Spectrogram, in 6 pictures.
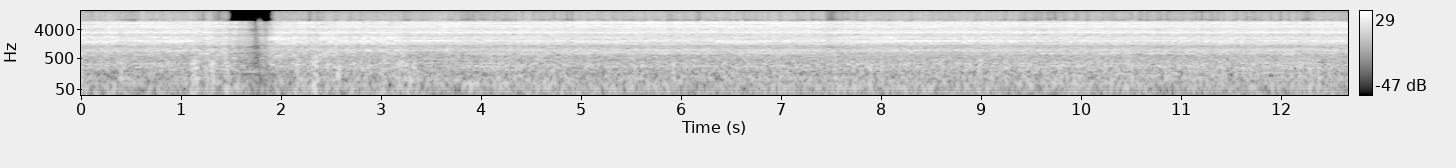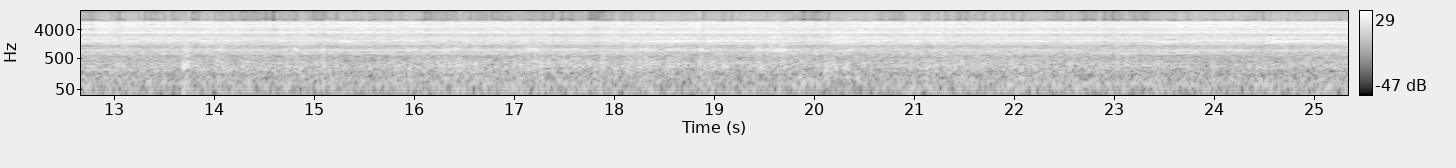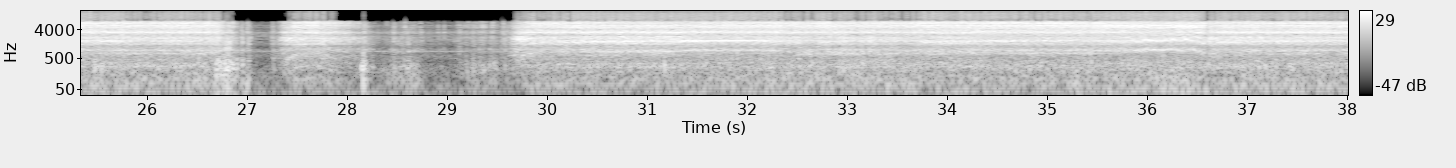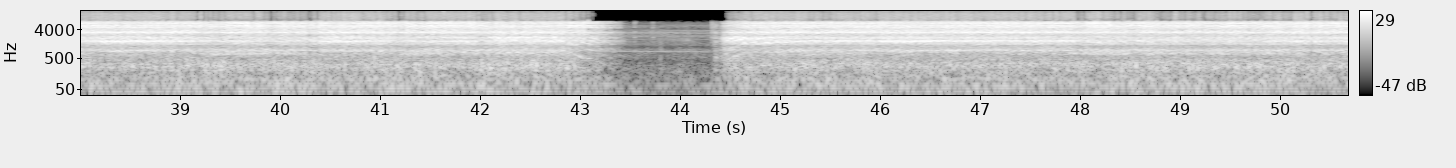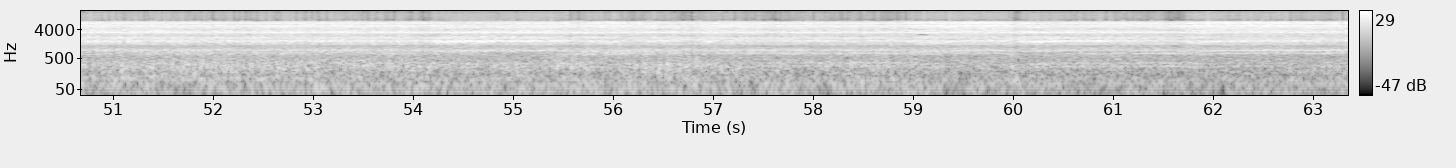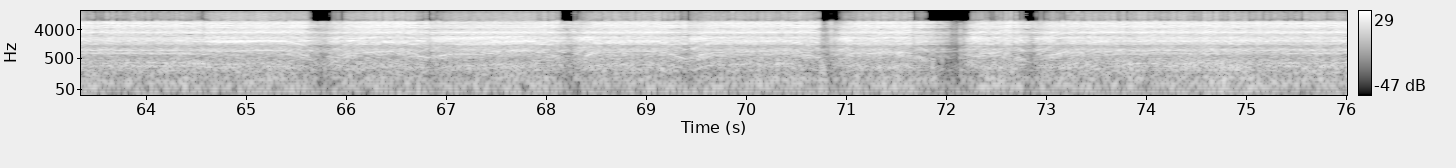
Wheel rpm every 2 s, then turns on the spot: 160, 200, 230, 220, 230, 230, 230, 230, 240, 230, 230, 230, 220, 130, 30, 200, 230, 230, 230, 220, 220, 100, 120, 230, 230, 230, 230, 220, 230, 230, 230, 230, 200, 160, 150, 150, 120, 230.
42-44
